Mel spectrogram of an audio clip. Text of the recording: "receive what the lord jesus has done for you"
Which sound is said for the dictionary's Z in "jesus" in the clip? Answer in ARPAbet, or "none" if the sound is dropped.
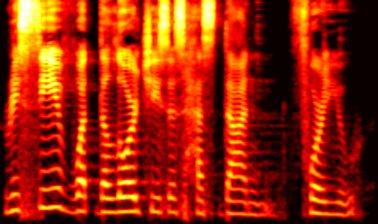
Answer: S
